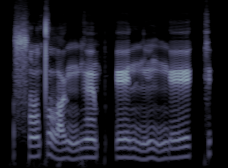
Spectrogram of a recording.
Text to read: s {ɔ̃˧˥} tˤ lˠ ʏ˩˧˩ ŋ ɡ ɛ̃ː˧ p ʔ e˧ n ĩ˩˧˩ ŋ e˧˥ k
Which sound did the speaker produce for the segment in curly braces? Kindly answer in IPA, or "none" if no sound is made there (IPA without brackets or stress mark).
ɔ̃˧˥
